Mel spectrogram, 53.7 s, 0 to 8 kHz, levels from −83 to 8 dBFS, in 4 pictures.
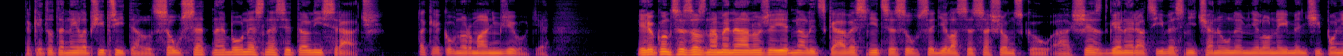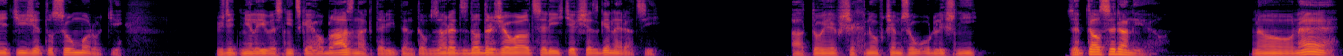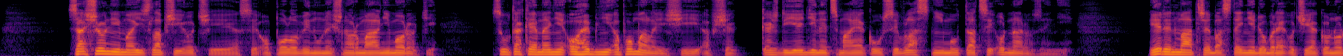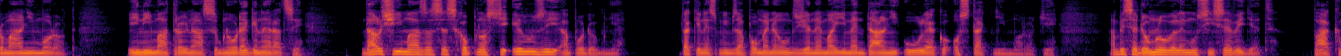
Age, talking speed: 30-49, 140 wpm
